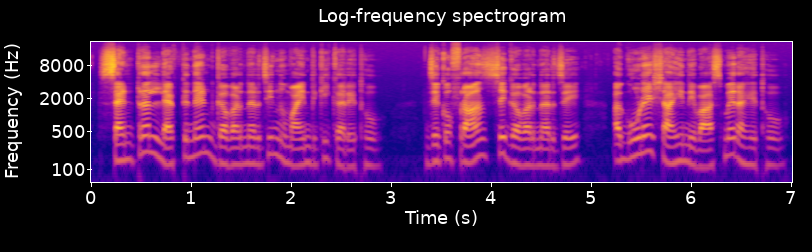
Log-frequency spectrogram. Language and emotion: Sindhi, neutral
